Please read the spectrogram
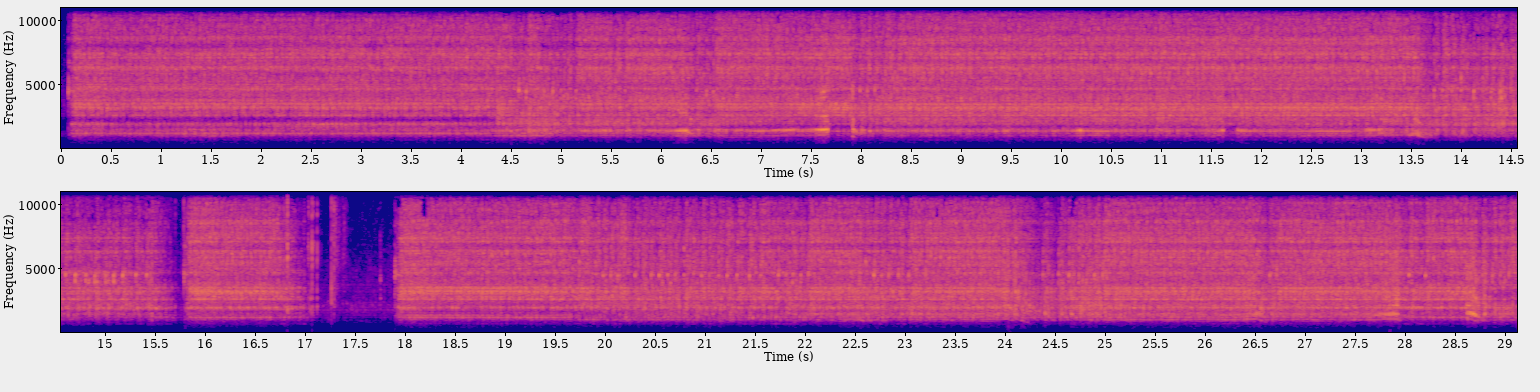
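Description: Metal lathe running, its chuck spinning a steel workpiece on a tailstock centre while the tool turns a groove in it. The sound is a steady mechanical rattle with a faint whine, and it cuts out briefly about two-thirds of the way through.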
